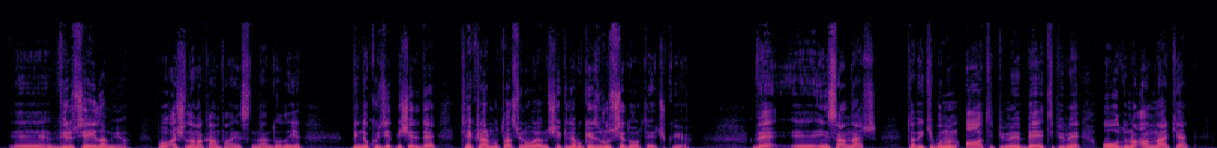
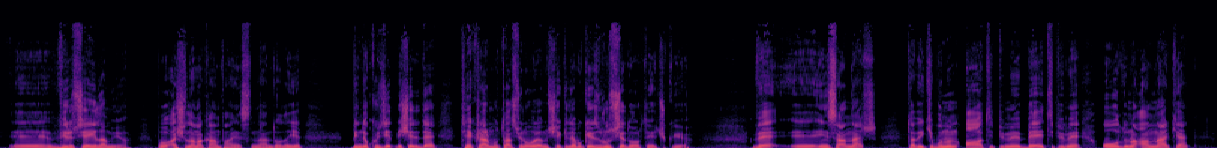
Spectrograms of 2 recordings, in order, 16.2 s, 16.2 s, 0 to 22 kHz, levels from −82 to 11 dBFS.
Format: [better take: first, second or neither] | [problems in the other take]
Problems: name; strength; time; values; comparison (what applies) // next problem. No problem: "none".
neither | none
